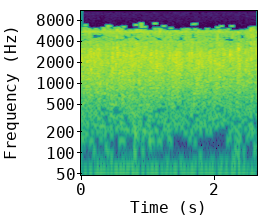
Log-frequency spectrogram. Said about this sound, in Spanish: En estos momentos se están aplaudiendo a Gillespie. Claro, yo pensé que aplaudía lo que decíamos.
